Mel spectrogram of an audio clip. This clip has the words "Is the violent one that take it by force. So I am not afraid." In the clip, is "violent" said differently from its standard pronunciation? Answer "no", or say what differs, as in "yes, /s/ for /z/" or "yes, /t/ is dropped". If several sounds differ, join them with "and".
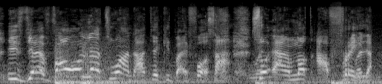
yes, /n/ is dropped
